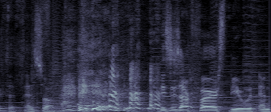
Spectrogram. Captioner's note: both laughing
